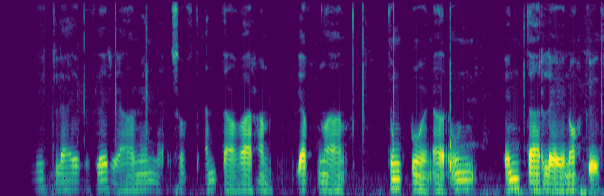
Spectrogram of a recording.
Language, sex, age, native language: Icelandic, male, 30-39, Icelandic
